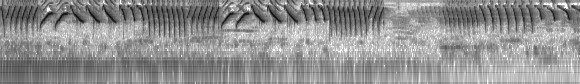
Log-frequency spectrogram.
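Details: Female canary in breeding condition, calling to lure a male and spur other canaries into full song: rapid high trills of repeated down-slurred notes in fast rolls, a short pause near eight seconds, then a buzzy trill resumes over a faint low hum.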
